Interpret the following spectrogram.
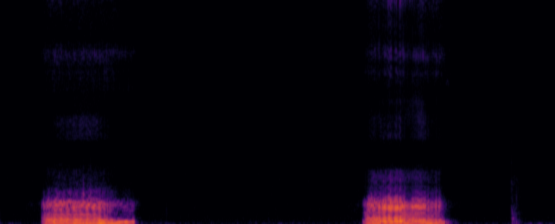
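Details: A plump sleeping Pomeranian named Tori snores indoors: two long, rough, harmonic-rich breaths about four seconds apart, each lasting roughly a second, with a faint click near the end.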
